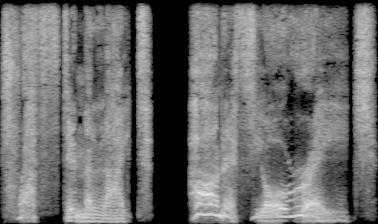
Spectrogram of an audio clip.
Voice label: Female Worgen Play

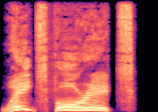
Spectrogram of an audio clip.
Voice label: Male Night Elf Play

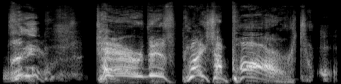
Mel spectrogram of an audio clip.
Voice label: Male Quillboar Play

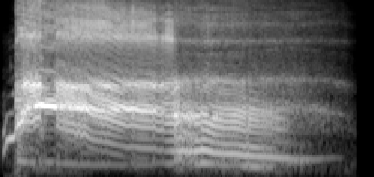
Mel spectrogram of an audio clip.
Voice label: Female Gnome Death

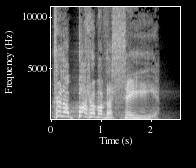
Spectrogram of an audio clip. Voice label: Female Undead

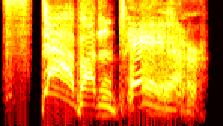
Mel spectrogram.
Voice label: Female Gnome Attack

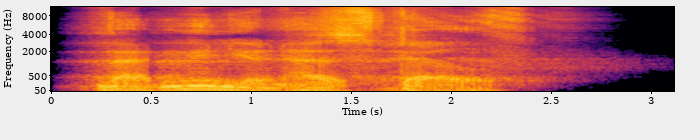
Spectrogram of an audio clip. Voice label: Male Old God ERROR STEALTH

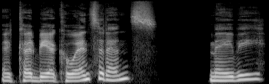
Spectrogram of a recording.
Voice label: Female Blood Elf

